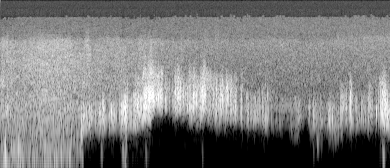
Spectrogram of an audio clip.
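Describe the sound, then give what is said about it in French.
Many wind turbines standing all around whir steadily in strong wind, a continuous rushing whoosh with a deep rumble at first that thins out, rising and falling slightly with gusts. No one speaks. “Ça fait un bruit. On a l'impression d'être euh, un mélange entre un aéroport et une autoroute, ah, si vous voulez entendre.”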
